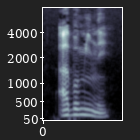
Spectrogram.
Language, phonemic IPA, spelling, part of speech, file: French, /a.bɔ.mi.ne/, abominer, verb, Fr-abominer.ogg
- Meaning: to hold in abomination; to detest, abhor, execrate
